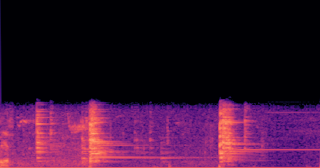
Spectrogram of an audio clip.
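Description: Three sharp metallic clinks of steel bolts against the press's painted steel bar, the second and third louder. Each leaves a clear ringing tone that hangs on for a second or more.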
